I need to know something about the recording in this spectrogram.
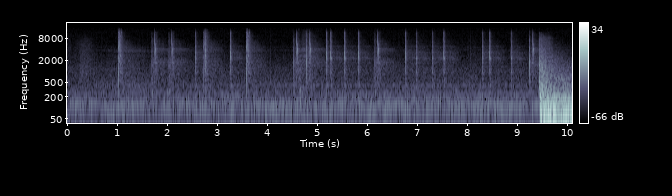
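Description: Menu selection clicks tick quickly, one after another.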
